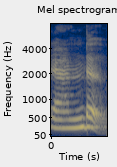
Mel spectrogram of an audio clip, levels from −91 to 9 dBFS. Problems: none marked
